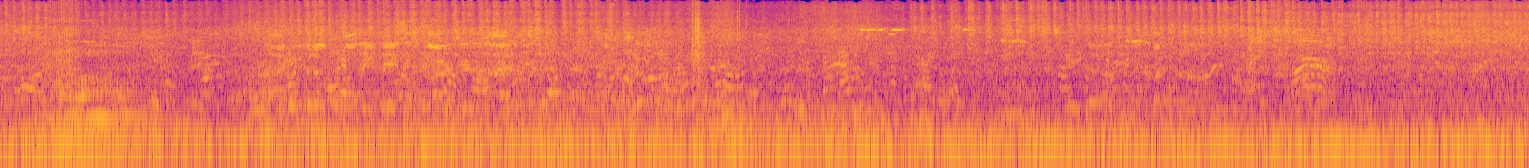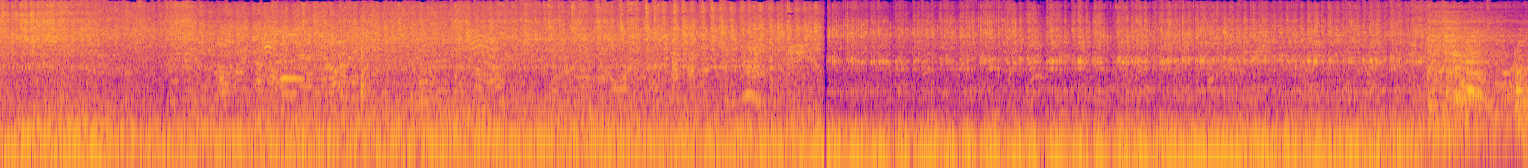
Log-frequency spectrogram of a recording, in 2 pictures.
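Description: Engines and exhausts of cars rolling slowly past one after another, a steady low rumble that grows deeper and louder in the last quarter, with crowd voices over it.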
